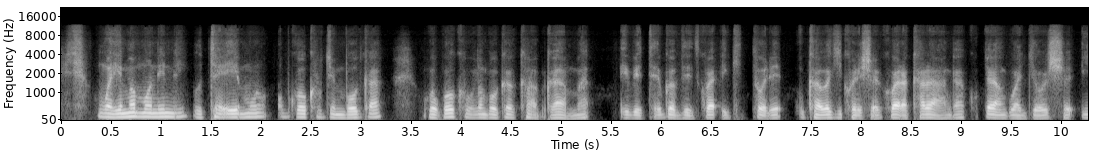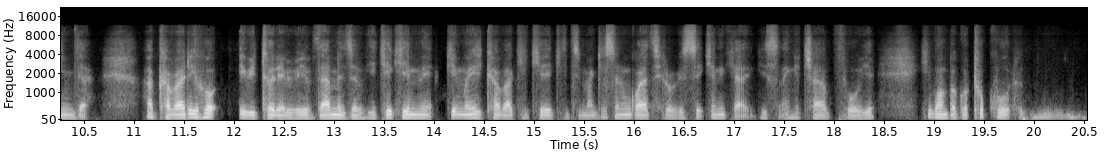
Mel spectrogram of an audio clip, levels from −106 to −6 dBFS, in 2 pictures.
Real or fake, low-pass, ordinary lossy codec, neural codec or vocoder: fake; 10.8 kHz; Opus, 16 kbps; codec, 16 kHz in and 24 kHz out, 0.6 kbps, FocalCodec, streaming, 4096 codes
